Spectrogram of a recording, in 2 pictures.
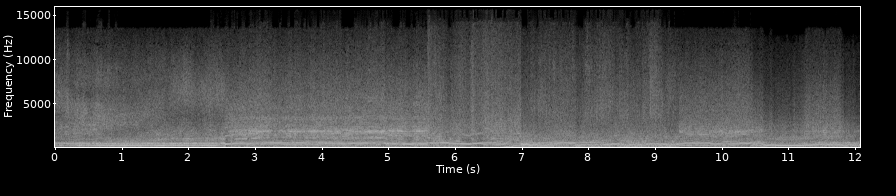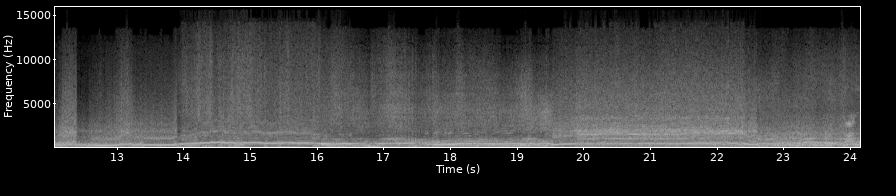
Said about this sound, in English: how these things sound. I mean, big V8 engines.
